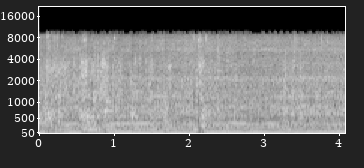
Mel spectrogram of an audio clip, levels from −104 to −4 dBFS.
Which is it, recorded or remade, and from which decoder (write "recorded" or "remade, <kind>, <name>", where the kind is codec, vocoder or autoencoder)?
recorded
